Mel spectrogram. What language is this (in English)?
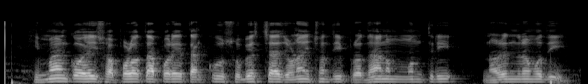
Odia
